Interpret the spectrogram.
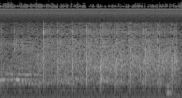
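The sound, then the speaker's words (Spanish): A crowd applauds steadily for Prometeo, many hands clapping in a dense, continuous wash with some sharper individual claps standing out at a fairly regular pace. No one speaks over it. “Otro aplauso enorme para Prometeo.”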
